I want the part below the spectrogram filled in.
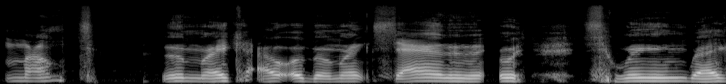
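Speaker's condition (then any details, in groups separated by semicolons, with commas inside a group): Cerebral palsy; wheelchair user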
